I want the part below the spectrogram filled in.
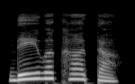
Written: ದೈವಿಕತೆ

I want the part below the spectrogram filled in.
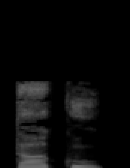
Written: ಡಾಕು

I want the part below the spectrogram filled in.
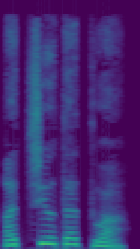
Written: ಅಚ್ಯುತತ್ವ

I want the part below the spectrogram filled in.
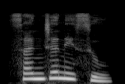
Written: ಸಂಜನಿಸು

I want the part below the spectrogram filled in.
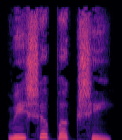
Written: ವಿಷಪಕ್ಷಿ

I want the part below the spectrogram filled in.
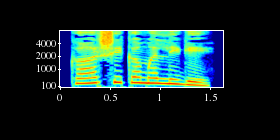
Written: ಕಾರ್ಷಿಕಮಲ್ಲಿಗೆ

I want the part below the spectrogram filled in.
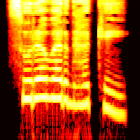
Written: ಸುರವರ್ಧಕಿ

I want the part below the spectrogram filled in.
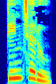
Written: ಟಿಂಚರು

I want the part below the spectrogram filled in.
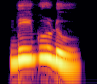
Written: ದಿಗುಡು

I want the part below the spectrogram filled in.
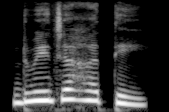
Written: ದ್ವಿಜಹತಿ

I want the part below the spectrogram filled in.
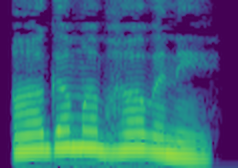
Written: ಆಗಮಭಾವನೆ

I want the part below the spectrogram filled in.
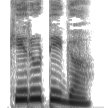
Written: ಕೇರಡಿಕೆ

